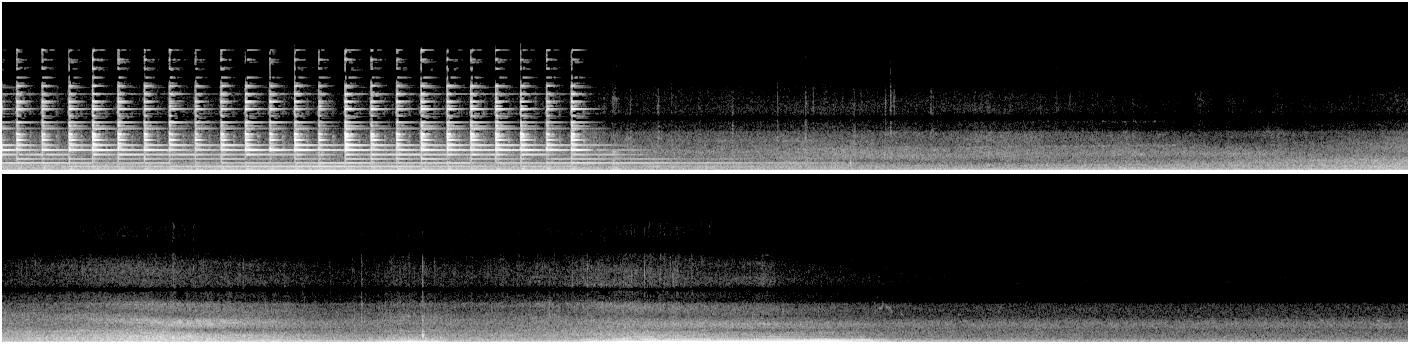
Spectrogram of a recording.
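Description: Railroad grade-crossing bell ringing at about three strikes a second, stopping about six seconds in. Then road vehicles pass over the crossing, the loudest a little after twenty seconds.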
